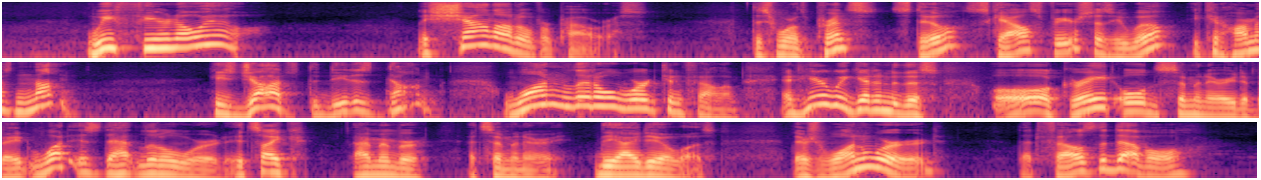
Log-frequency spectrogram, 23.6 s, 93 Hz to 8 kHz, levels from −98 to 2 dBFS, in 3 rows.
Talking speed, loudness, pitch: 170 wpm, -14 LUFS, 130 Hz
